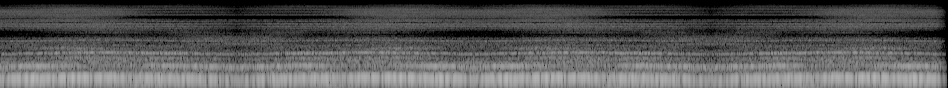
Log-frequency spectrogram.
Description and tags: Creepy music
Originally was a Yawn.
